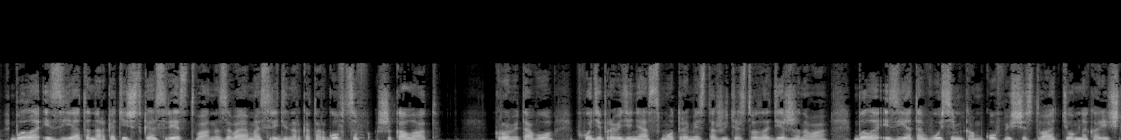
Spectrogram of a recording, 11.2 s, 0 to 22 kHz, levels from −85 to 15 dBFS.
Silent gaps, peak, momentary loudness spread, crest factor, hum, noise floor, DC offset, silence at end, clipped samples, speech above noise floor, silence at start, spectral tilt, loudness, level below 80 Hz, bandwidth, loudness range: none; -4 dBFS; 6 LU; 16 dB; none; -56 dBFS; under 0.1%; 0 s; under 0.1%; 36 dB; 0.05 s; -4 dB/octave; -20 LUFS; -56 dBFS; 12.5 kHz; 2 LU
